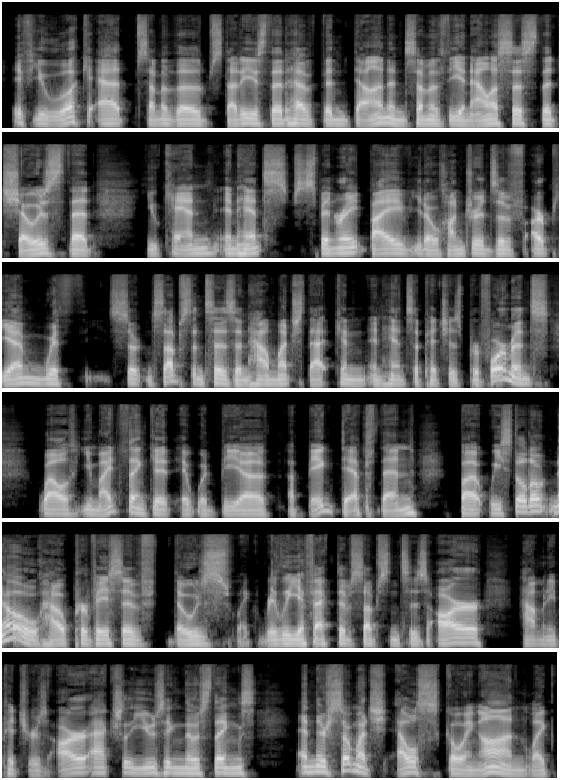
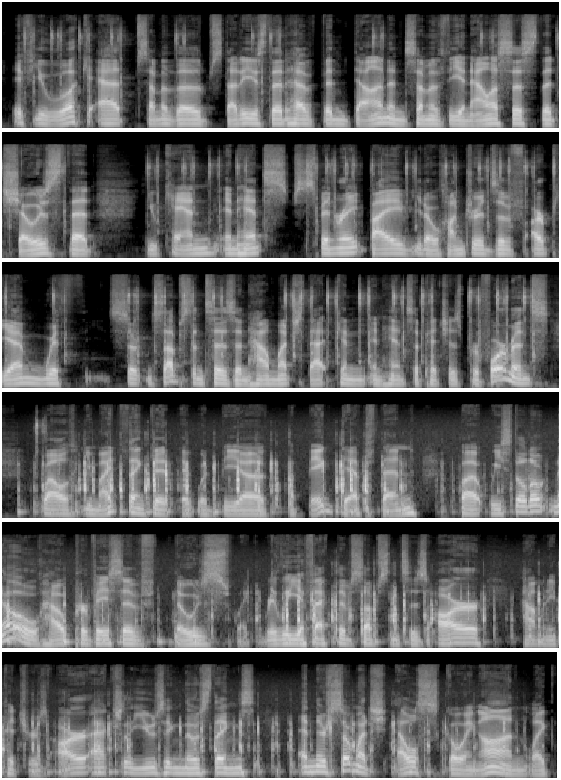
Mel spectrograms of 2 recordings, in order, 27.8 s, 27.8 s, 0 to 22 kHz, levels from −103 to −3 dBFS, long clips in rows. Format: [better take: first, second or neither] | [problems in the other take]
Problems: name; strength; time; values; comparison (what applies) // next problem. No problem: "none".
first | household noises; loud; throughout; 6 dB below the speech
